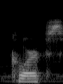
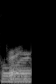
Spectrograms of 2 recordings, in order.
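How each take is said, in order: First: The final p and s sounds are pronounced. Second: The final p and s sounds are silent. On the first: The speaker calls it wrong. "It's the word no one can say right because it's" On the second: The speaker calls it right. "It's core"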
